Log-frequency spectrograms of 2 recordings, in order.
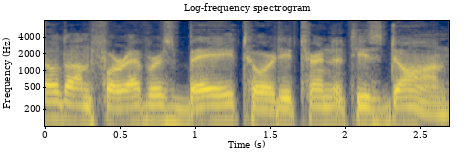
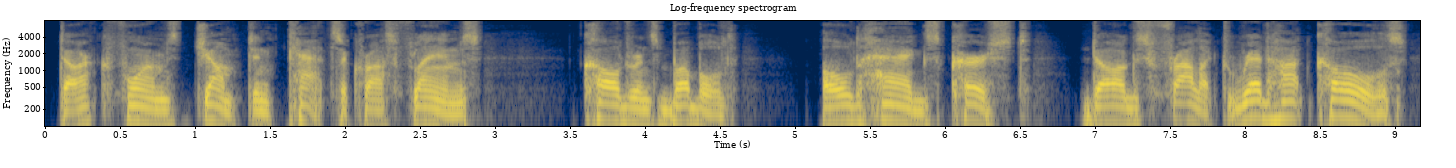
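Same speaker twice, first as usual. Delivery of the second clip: ordinary delivery, nothing marked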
